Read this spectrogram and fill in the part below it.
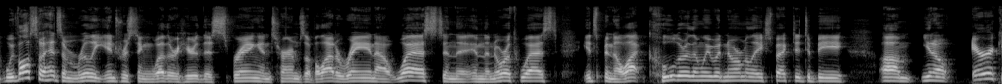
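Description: A man's voice: on the high side, a bit bright. A man in his thirties hosting a casual farm podcast panel over a video call, upbeat and joking. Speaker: podcast host. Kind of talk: casual hosted panel chat. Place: home office, indoors. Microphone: video call, webcam mic.

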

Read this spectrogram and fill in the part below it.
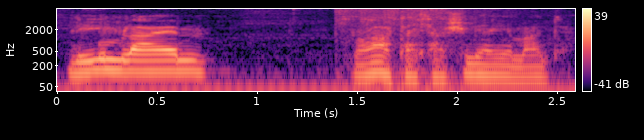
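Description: A man's voice: medium pitch, fast talker, dark tone. A man doing casual gameplay commentary, muttering short remarks in a voice weakened by coughing. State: weak voice from coughing. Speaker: gaming video host. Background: game music.

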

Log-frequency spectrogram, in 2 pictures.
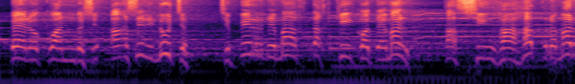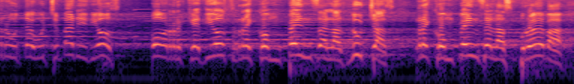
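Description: A middle-aged Guatemalan man preaching an emphatic, exhortatory sermon, repeating phrases, with a Guatemalan accent. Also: extremely high pitch. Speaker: evangelist preacher. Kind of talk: impassioned sermon mixing Spanish with a Mayan language. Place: large church hall, indoors. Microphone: handheld microphone through PA. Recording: long hall reverb, live church amplification. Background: live music.

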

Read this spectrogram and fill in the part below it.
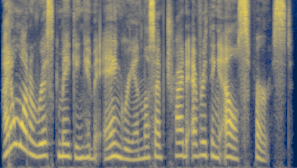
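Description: A woman's voice: on the high side, expressive, a little fast, a little mellow, dry recording, studio quality, lightly acted. A woman voicing a determined, guarded, stubborn teenage girl in an audiobook story. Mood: thoughtful. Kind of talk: character dialogue in audiobook narration.

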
